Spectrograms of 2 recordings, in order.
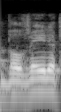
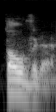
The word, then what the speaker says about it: Boveda: you might throw the a Boveda pack inside a actually it's a Bovada excuse me I always pronounce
